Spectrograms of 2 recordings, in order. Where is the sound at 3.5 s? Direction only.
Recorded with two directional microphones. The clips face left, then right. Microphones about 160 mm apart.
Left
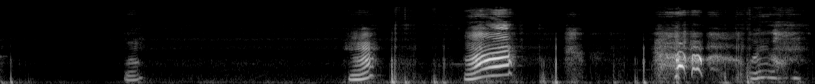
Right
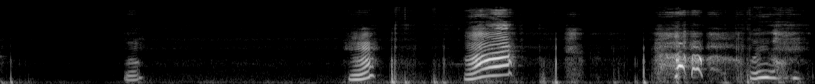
20° right (ahead or behind).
